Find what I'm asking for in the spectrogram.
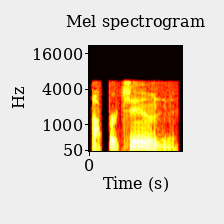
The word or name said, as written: opportune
